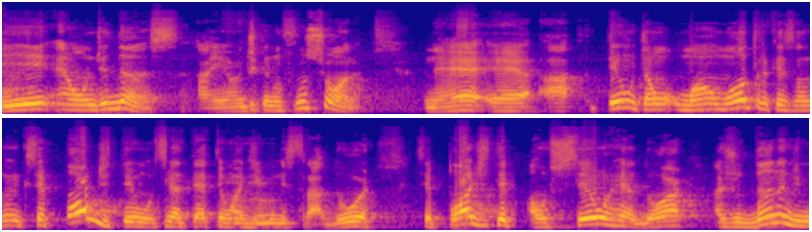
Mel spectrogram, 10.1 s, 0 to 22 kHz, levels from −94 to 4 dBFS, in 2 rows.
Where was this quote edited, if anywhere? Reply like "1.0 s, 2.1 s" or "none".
4.0 s, 6.1 s, 8.2 s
